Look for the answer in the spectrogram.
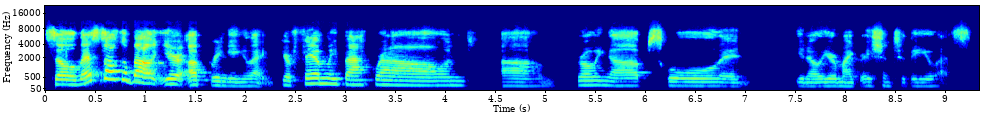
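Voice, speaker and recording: A woman's voice: low-pitched, unhurried. A woman hosting a podcast interview, speaking in an effusive, conversational way and laughing often. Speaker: podcast host.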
